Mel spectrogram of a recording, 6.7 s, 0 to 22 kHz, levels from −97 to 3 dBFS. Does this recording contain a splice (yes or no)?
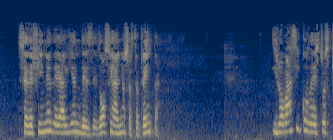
no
